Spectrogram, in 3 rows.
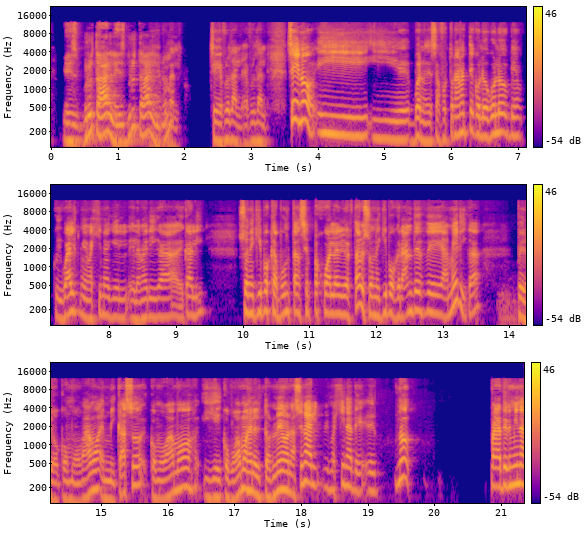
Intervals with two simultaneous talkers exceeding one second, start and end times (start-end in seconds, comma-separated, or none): none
